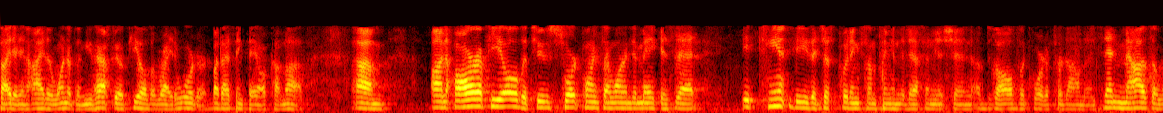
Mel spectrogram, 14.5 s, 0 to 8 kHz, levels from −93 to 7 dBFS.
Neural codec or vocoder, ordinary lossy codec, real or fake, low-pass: codec, 24 kHz, 3 kbps, HILCodec; AAC, 16 kbps; fake; 7.2 kHz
